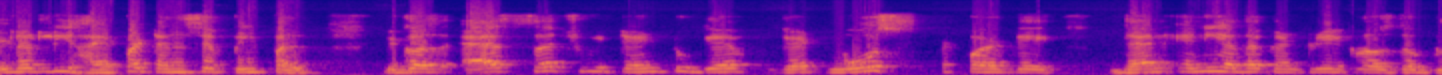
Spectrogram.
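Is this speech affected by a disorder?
No.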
